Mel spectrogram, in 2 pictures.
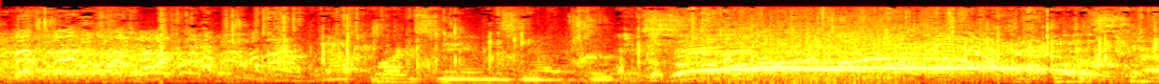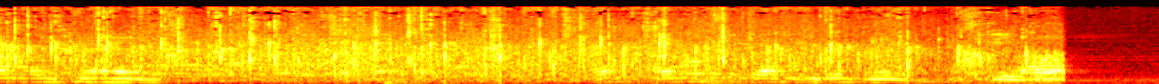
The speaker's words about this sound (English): You can't hardly hear it at the very end because the crowd is like going flipping nuts at the end here.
